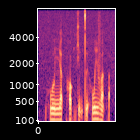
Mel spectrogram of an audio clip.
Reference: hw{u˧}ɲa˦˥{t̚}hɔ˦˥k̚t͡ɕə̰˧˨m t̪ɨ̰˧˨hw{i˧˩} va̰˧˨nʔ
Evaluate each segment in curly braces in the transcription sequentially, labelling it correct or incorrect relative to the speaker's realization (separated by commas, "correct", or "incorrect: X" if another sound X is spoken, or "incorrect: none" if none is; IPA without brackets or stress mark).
correct, correct, incorrect: i˧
